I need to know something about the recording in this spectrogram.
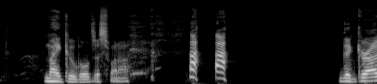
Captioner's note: laughing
